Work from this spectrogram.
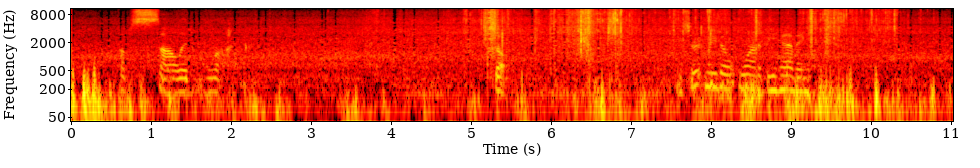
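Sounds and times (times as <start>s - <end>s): wind buffeting microphone: 0.0s - 11.0s
faint rustling: 3.6s - 10.8s.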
